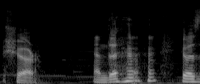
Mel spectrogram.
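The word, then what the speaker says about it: sör: the o and but but it's pronounced sure and he was like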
